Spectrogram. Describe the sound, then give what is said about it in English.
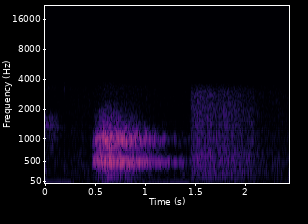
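Breath blown from the mouth onto the palm of a hand: two airy exhalations in a row, the first fuller and stronger, the second a thinner, quieter hiss, with no talk. “if you look at your palm in front of your mouth and you blow on it with your mouth, you feel the breath on your palm”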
